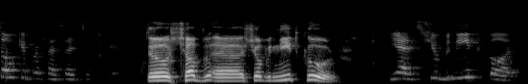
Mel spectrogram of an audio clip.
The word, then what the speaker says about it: Shubneet: So the H is silent. Yeah. Yeah, but it's have a like whole vocal of H in my name. It's maybe Shubneet Kaur. Okay. Yeah, Okay. yeah. Okay. So it is half silent.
